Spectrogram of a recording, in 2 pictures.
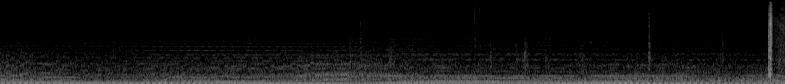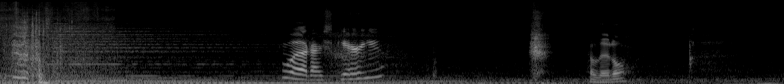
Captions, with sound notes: [ Match Strikes ] [ Gasps ] - WHAT, DID I SCARE YOU ? - [ Chuckles ] A LITTLE.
